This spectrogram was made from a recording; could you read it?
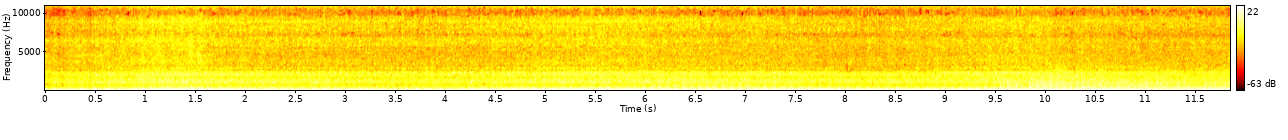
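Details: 1997 Lincoln Town Car Signature being run hard to clear the exhaust: loud, uneven low rumble with stumbles and pops; still misfiring. Catalytic material was blown out and the pipe stayed nearly cold, so a restricted exhaust is suspected.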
